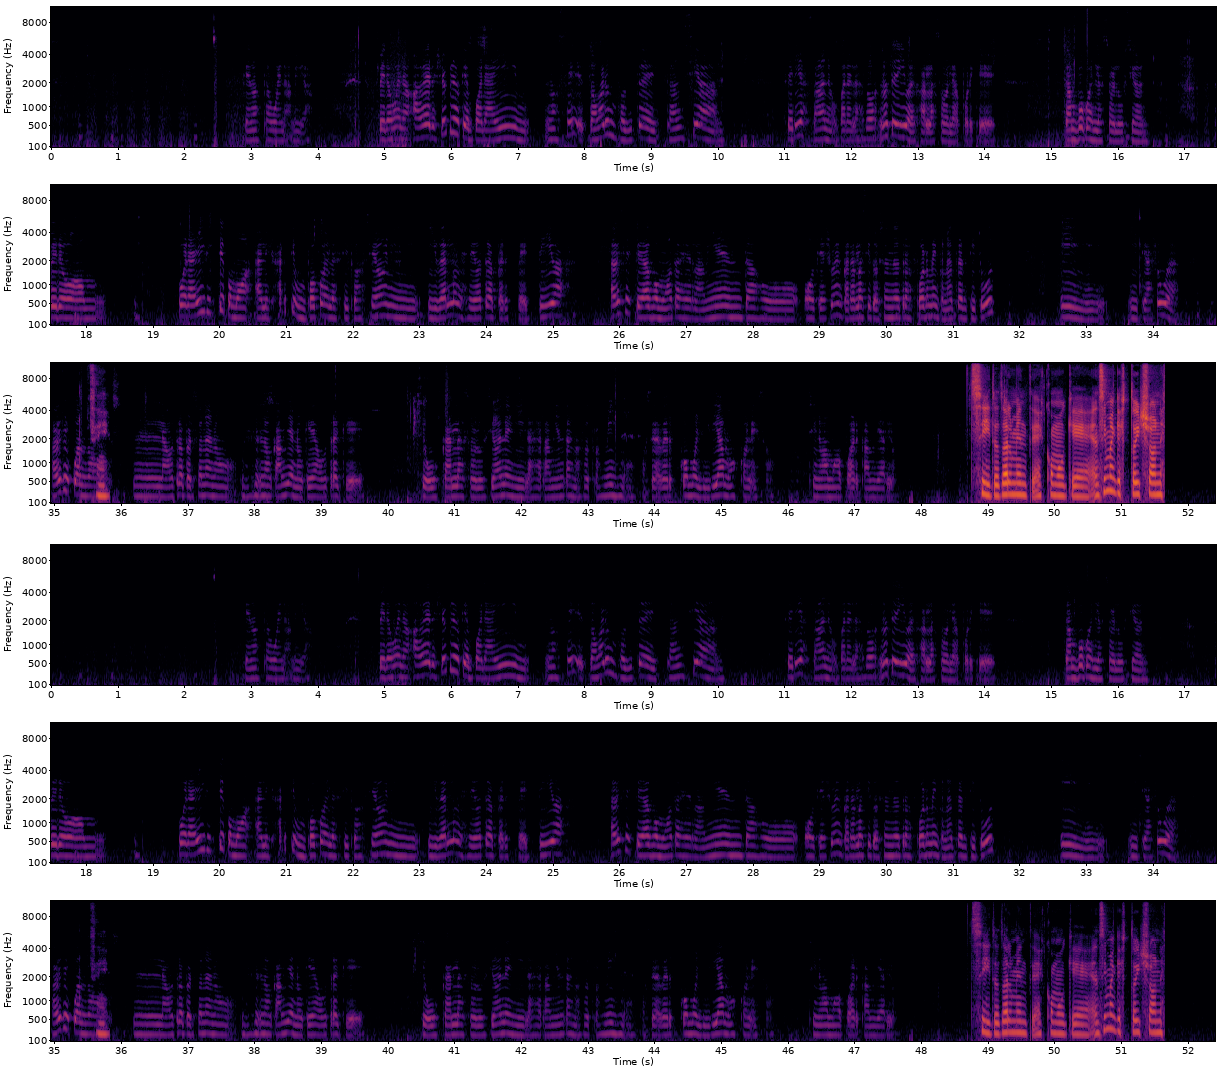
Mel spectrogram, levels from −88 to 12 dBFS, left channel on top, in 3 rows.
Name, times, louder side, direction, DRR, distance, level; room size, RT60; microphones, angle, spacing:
voice 1, 2.9-3.9 4.9-10.1 11.0-14.2 15.2-16.5 17.5-18.3 18.7-18.8 19.4-25.3 25.9-31.6 32.6-33.3 33.6-34.4 35.0-35.9 36.2-39.7 40.5-45.8 46.3-47.7, left 2 dB, 40° left, 3.8 m, -54 dB
voice 2, 48.8-51.7, left 9 dB, 80° left, 0.3 m, -28 dB
head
